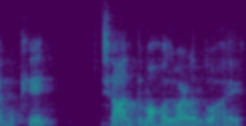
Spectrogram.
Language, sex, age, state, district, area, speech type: Sindhi, female, 30-45, Maharashtra, Thane, urban, spontaneous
